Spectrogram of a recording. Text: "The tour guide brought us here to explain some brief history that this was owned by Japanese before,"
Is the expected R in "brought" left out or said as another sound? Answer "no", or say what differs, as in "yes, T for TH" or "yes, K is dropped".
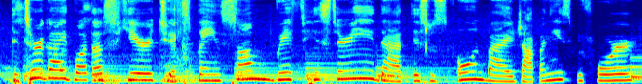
yes, R is dropped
